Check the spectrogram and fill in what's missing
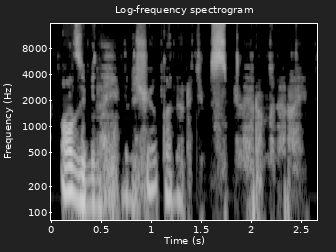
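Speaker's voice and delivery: quick, hushed prayer under the breath; whispered prayer. Real, not acted. Tarot reader praying before the card reading, whispered. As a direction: whisper it fast, fading almost to nothing.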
